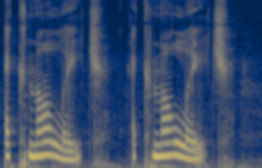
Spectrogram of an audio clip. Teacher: Perhatikan bunyi k-nya juga plosif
